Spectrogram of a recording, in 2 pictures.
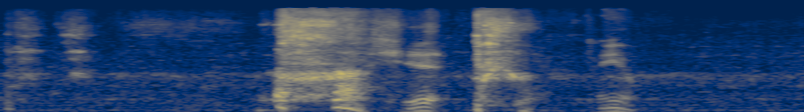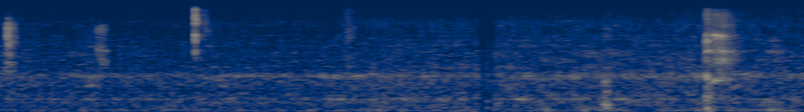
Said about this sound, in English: Them dabs been giving me a little bit of a lingering cough.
